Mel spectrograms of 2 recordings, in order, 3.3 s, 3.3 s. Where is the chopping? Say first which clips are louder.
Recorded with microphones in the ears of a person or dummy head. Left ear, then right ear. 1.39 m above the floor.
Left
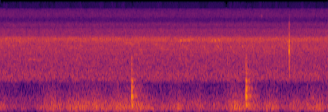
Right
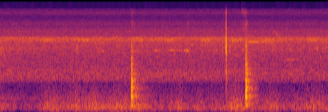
Right 11 dB; 65° right (ahead or behind).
